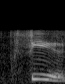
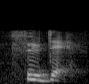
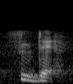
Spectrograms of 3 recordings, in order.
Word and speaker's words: Fude: She thought that I was saying feud. Is that how you spell it? No. You know, feud, like a fight. And I said, no, it's feud. And she said, oh, it's pronounced Fude. Fude.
